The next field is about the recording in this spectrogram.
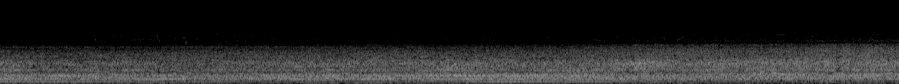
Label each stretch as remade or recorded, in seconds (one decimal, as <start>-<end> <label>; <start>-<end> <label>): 0.0-9.0 recorded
